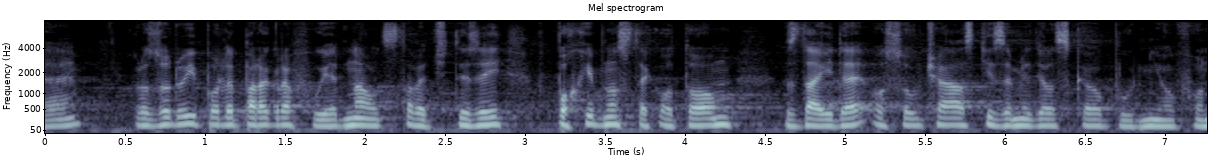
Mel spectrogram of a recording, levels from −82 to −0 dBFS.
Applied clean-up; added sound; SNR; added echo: none; none; none; none.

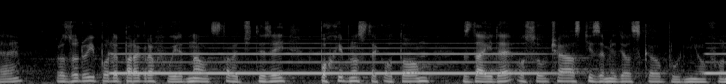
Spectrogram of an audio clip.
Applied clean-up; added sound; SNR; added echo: none; Wind instrument, woodwind instrument; -3 dB; none.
